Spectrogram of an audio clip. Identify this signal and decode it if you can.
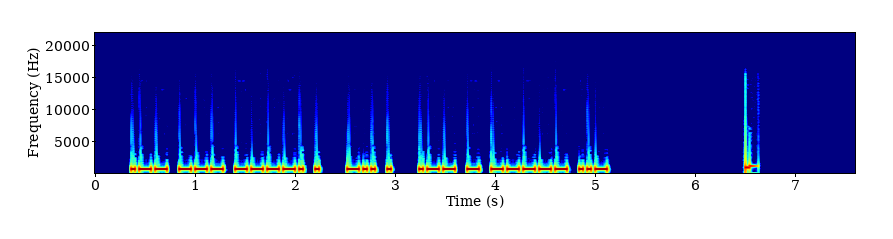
Morse code, heard as a keyed tone, about 30 wpm, 700 Hz. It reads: WO9E DE WT0U
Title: USA Callsign DE Callsign - 4 Characters - 30wpm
